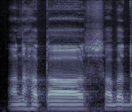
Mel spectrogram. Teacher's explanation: ਅਨਹਤਾ ਪਾਠ ਪੋਲਾ ਪੜ੍ਹਨਾ ਹੈ, ਇਹਨੂੰ ਅਨਹੱਤਾ ਨਹੀਂ ਕਹਿ ਦੇਣਾ, ਪੋਲਾ ਜਿਹਾ ਪਾਠ ਬੋਲਣਾ ਹੈ।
